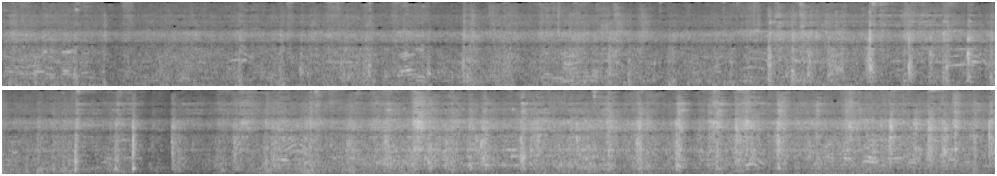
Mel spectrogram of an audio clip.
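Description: A train rumbles along the tracks with a steady roar.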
